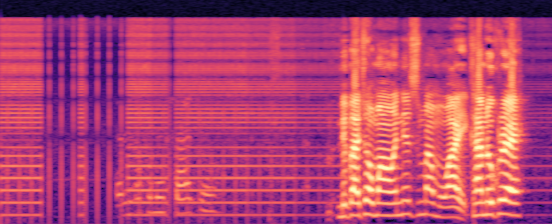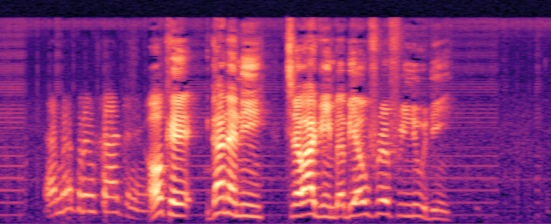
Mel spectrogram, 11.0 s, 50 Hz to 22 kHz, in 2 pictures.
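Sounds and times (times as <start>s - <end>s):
electrical hum on phone line: 0.0s - 11.0s.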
